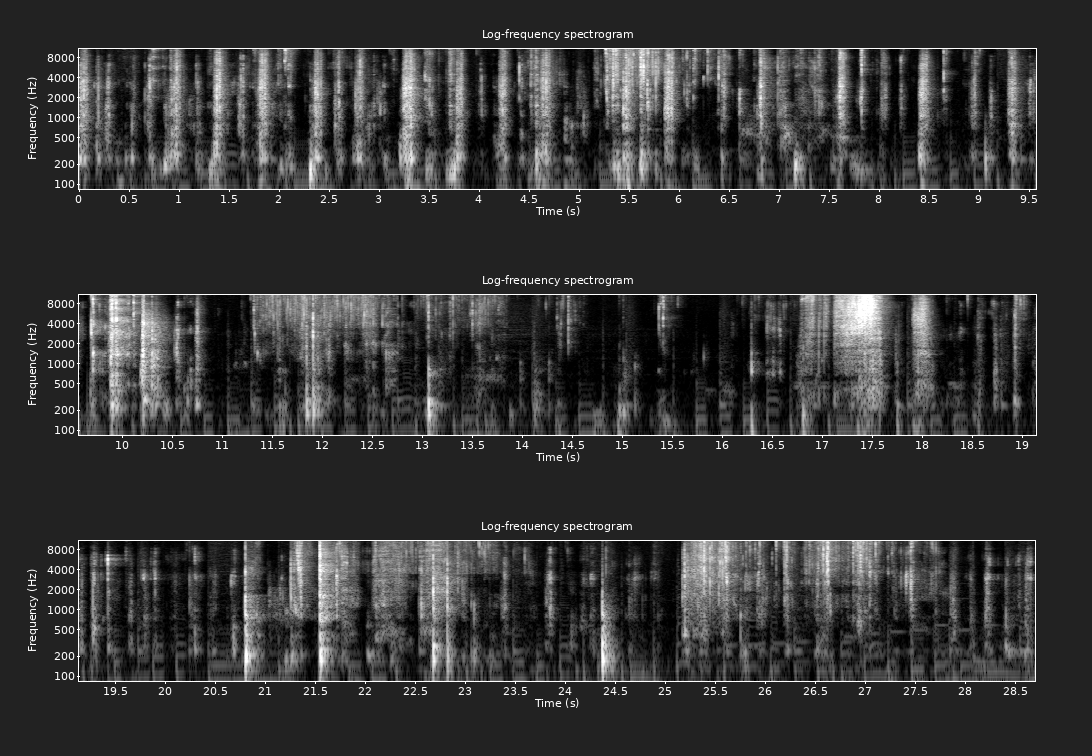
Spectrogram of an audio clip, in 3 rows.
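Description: Close-miked eating: wet chewing and mouth sounds as rice and grilled mackerel are eaten, with many small clicks of chopsticks and a spoon against the bowl. Several louder crunchy bursts stand out, the loudest about 17 seconds in.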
